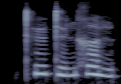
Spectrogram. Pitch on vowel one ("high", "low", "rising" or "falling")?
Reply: high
